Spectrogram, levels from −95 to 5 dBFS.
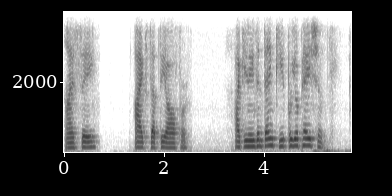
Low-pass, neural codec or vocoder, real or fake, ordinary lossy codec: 3.6 kHz; none; real; Opus, 24 kbps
